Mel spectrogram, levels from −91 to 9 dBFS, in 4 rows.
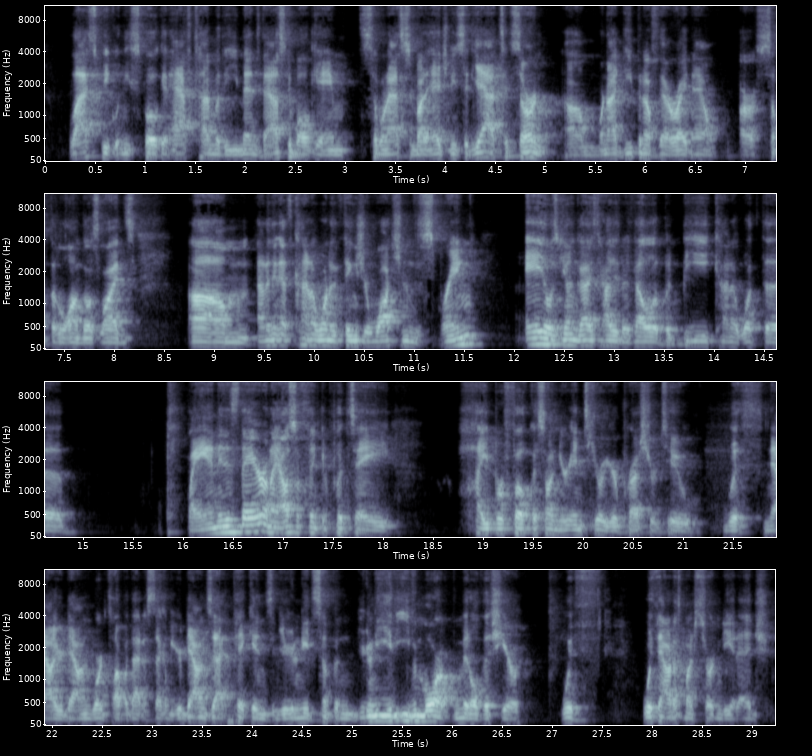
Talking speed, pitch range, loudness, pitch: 255 wpm, 90-115 Hz, -19 LUFS, 100 Hz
